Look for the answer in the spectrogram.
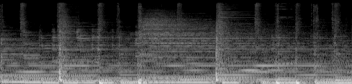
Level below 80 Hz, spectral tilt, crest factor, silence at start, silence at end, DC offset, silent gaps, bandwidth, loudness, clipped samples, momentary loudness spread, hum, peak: -20 dBFS; -7 dB/octave; 14 dB; 0 s; 0 s; under 0.1%; none; 19 kHz; -19 LUFS; under 0.1%; 2 LU; none; -2 dBFS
